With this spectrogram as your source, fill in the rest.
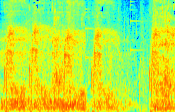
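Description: Blocks crunch as they break in a video game.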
